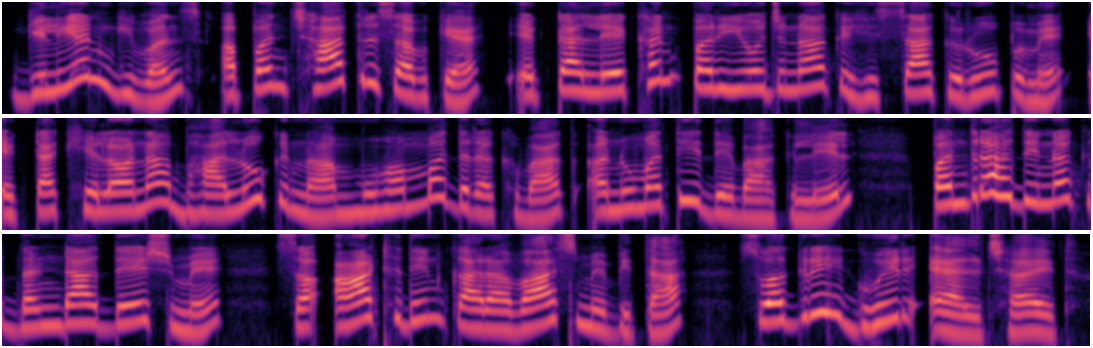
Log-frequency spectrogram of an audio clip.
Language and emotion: Maithili, neutral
